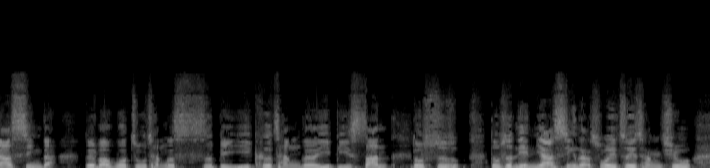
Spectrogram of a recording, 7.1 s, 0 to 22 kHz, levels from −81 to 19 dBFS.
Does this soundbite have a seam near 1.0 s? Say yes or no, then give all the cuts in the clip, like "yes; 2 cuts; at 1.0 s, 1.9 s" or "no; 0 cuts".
no; 1 cut; at 4.1 s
